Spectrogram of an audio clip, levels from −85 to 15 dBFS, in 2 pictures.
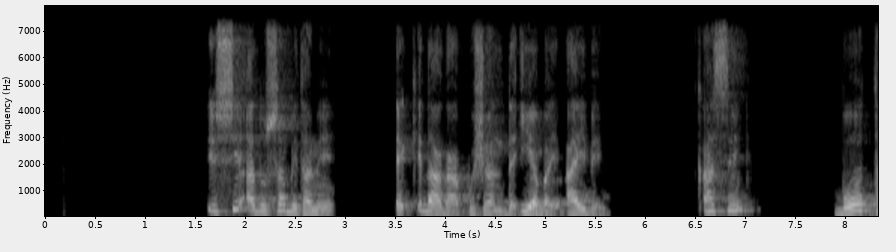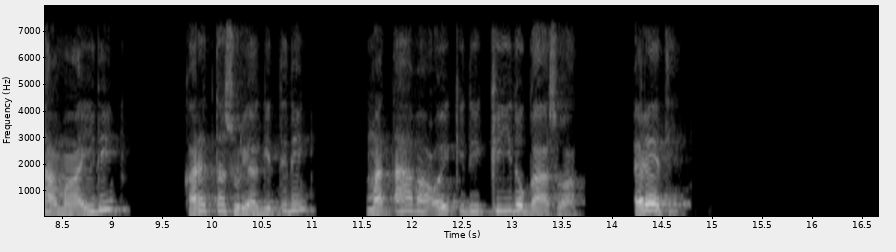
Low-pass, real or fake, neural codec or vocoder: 7.2 kHz; real; none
